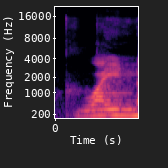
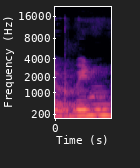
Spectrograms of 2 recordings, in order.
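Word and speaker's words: wind: त्यांना वाटत की हे वाईड आहे वाईड नाही हे विंड आहे विंड विंड म्हणायचं त्याला वाईड म्हणायचं नाही ओके वाईड कधी म्हणतो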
